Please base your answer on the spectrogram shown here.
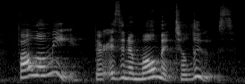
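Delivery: high, urgent storybook fox. A narrator's reading. Fox luring the birds toward the palace, high and urgent. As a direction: hurry them along, pitched well up.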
